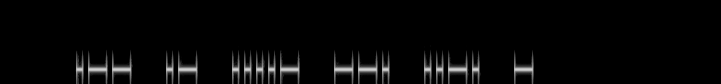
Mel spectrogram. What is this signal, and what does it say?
Morse code, heard as a keyed tone, about 20 wpm, spaced as for 14 wpm, 700 Hz. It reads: WA4GFT
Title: 161 Lesson 26g - Letter g - Call Signs 20wpm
